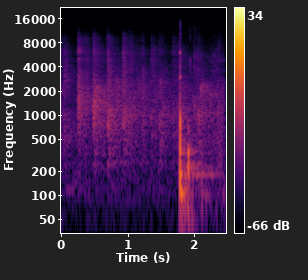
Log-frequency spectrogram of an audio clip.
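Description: Audience applauding, with one sharp knock near the end.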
